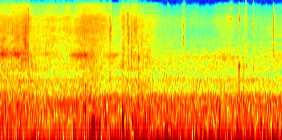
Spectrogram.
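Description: Rustling and small knocks as a person climbs into a car's driver's seat, over a steady low rumble.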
